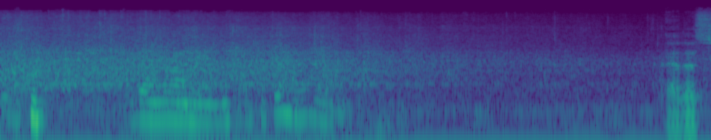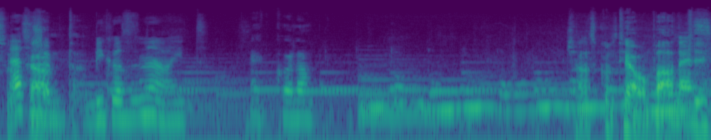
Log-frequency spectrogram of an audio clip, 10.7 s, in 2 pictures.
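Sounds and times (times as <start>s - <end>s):
audience applause: 0.0s - 4.5s
speech: 0.2s - 2.8s, 5.0s - 9.0s, 9.6s - 10.6s.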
